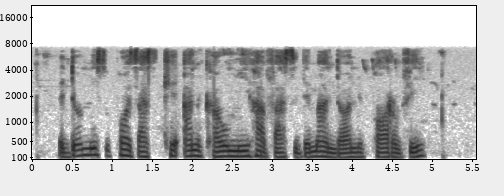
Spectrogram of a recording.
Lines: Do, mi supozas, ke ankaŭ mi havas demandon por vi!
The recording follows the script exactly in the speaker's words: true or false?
true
